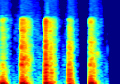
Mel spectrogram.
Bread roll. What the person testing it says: it's got a hollow sound but it sounds slightly live here anyway it sounds slightly dense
